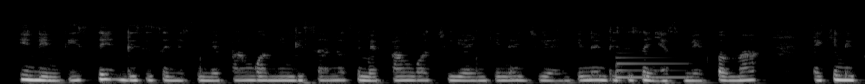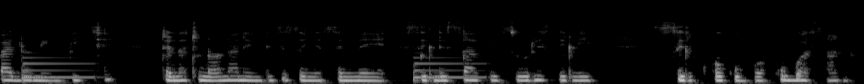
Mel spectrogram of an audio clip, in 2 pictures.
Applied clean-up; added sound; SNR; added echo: none; Guitar; 12 dB; reverberation time 0.4 s.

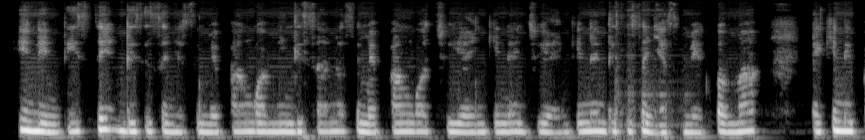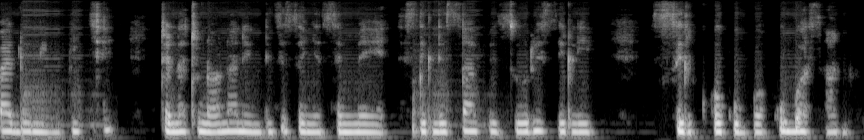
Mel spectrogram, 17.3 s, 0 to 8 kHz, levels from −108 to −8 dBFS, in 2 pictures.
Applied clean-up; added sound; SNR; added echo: neural separator model SepFormer DNS4.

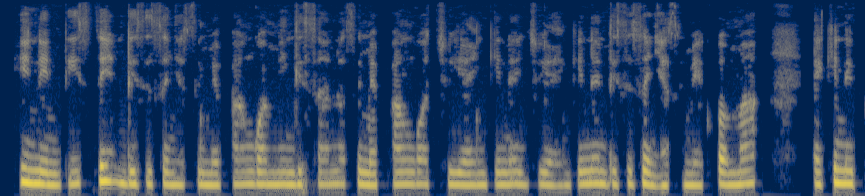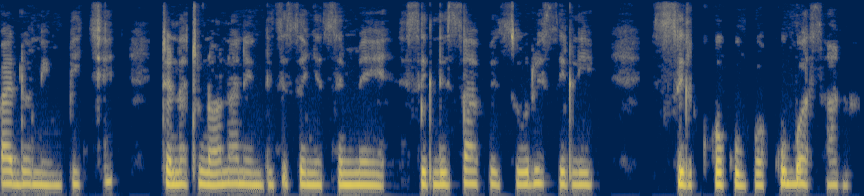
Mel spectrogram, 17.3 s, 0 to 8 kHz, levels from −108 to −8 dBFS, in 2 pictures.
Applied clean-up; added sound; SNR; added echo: none; none; none; none.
